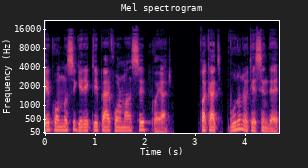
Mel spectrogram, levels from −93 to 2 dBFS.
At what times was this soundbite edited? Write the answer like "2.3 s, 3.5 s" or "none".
2.1 s, 3.6 s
